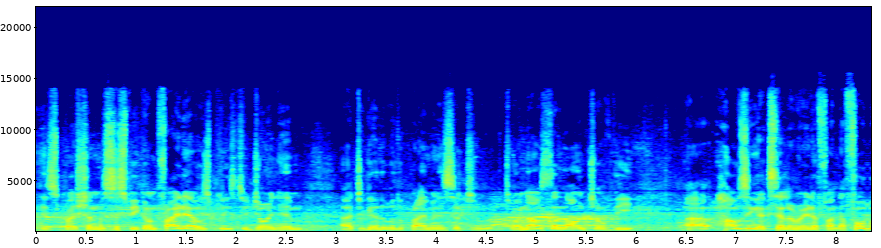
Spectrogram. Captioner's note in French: voix de l'interprète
